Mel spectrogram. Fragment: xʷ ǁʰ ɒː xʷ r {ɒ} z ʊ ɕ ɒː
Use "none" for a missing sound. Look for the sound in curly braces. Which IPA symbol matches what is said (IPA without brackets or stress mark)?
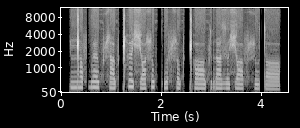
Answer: ɑ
